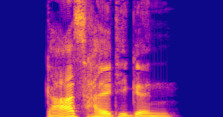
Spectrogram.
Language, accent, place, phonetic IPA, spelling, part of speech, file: German, Germany, Berlin, [ˈɡaːsˌhaltɪɡn̩], gashaltigen, adjective, De-gashaltigen.ogg
- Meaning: inflection of gashaltig: 1. strong genitive masculine/neuter singular 2. weak/mixed genitive/dative all-gender singular 3. strong/weak/mixed accusative masculine singular 4. strong dative plural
